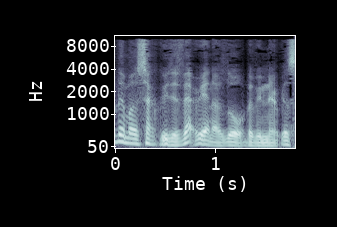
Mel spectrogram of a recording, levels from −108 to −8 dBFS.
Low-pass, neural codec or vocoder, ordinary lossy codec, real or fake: 9.9 kHz; codec, 16 kHz in and 24 kHz out, 0.4 kbps, LongCat-Audio-Codec, four codebook decoder; MP3, 48 kbps; fake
